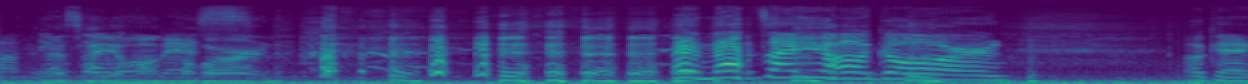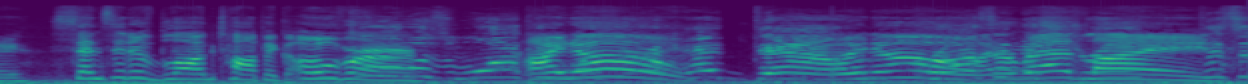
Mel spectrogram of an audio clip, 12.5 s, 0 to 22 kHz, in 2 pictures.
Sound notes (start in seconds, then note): 1.5 laughing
